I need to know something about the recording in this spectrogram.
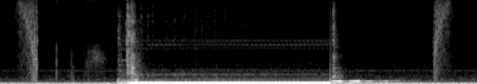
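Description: A game's rubbish chute rumbles and hums loudly.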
